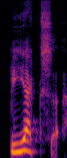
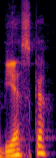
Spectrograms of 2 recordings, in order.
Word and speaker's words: Bieksa: What do you used to call him? Kevin Bieska? I had it, but then, of course, you even butchered the butchered version, so I don't remember. He calls him Kevin Bieska. That's what he called him. Kevin Bieska, which is he was the only person to call him that, too.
